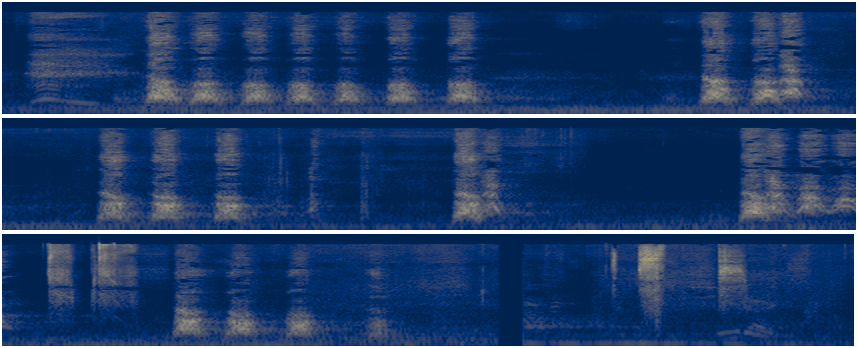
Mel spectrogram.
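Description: Dog barking in quick runs of short barks, bursts of two to six barks with short pauses between, stopping abruptly just before the end.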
